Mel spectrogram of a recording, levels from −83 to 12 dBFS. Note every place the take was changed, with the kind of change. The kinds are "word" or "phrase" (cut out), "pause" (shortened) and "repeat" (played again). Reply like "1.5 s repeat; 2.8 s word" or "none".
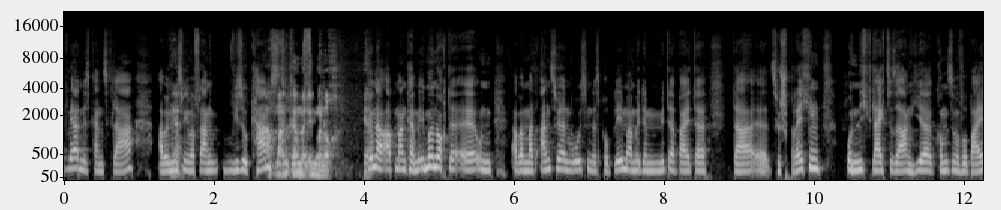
none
